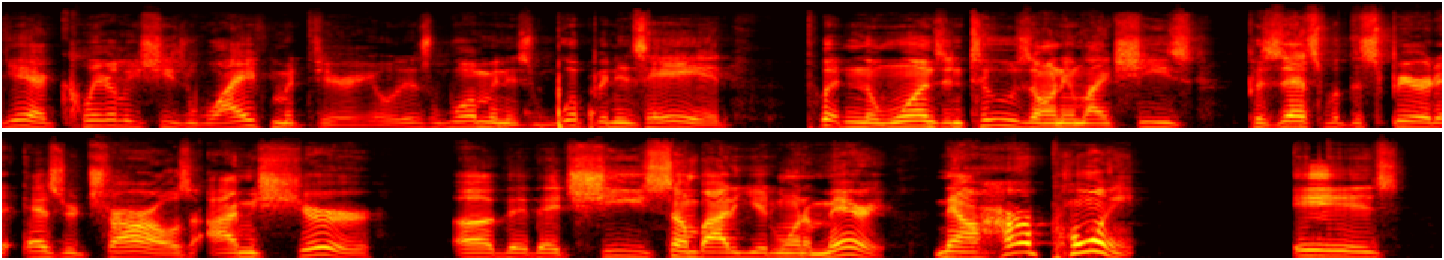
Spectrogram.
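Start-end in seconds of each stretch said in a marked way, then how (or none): none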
